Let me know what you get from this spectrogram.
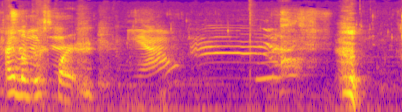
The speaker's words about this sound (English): No, I used to love that cat. I wanted it. You know, this was like, I love this part. Meow.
